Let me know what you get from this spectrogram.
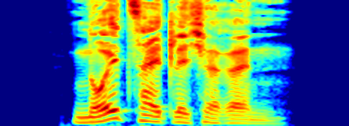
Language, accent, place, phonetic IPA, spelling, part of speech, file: German, Germany, Berlin, [ˈnɔɪ̯ˌt͡saɪ̯tlɪçəʁən], neuzeitlicheren, adjective, De-neuzeitlicheren.ogg
- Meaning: inflection of neuzeitlich: 1. strong genitive masculine/neuter singular comparative degree 2. weak/mixed genitive/dative all-gender singular comparative degree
